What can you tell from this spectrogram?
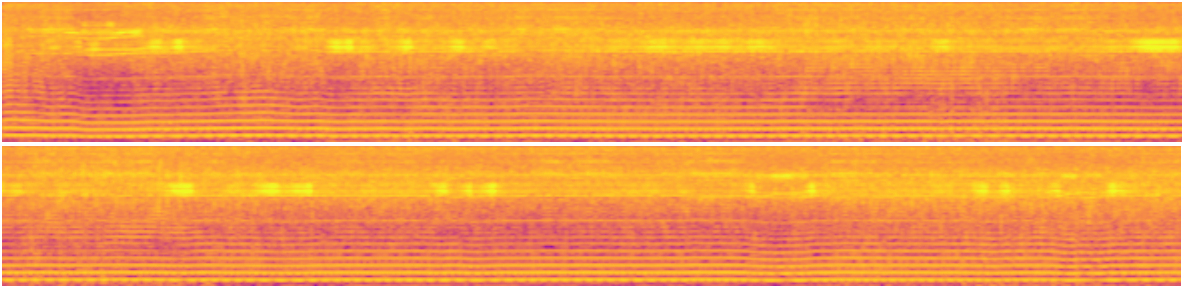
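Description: Small multirotor drone's motors and propellers buzzing at a steady pitch in flight, with a slight dip in pitch about half a second in and a small wobble near the end.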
